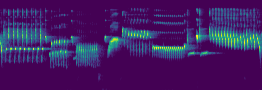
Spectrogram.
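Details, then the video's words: Yellow domestic canary singing varied tours: fast high trills, a low buzzy roll, rising slurs and a closing bright rapid trill. "Muhteşem Kanarya Sesi: Sarı Kanarya'nın Efsanevi Ötüşü"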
